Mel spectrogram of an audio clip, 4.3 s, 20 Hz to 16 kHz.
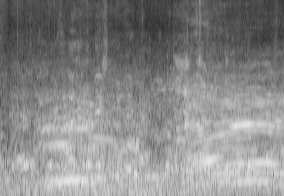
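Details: At a Chattogram cattle market in Bangladesh on 7 March 2025, Sahiwal bull calves give a couple of long, low moos that swell and fade, with murmuring buyers and a busy outdoor hum behind.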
